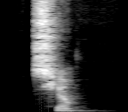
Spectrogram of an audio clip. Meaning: cyan (vibrant pale greenish-blue colour between blue and green in the visible spectrum)
- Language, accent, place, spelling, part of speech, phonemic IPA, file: French, France, Paris, cyan, noun, /sjɑ̃/, LL-Q150 (fra)-cyan.wav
